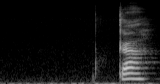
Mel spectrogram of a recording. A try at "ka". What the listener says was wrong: mets le coup de glotte, ka. Ferme ta bouche, tu dis ça. C'est quel ton?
